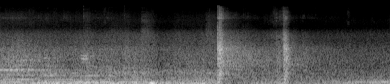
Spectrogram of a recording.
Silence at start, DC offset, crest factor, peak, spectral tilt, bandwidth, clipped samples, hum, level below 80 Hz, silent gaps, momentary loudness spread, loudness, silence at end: 0 s; under 0.1%; 20 dB; 0 dBFS; -5 dB/octave; 16.5 kHz; under 0.1%; none; -24 dBFS; none; 13 LU; -22 LUFS; 0 s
